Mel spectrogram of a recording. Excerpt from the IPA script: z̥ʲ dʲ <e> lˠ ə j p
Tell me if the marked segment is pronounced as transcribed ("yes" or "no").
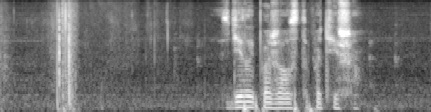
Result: yes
